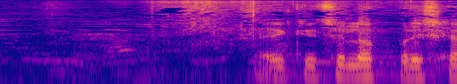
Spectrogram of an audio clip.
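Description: A man's voice speaking, starting a little past the middle, just after a short hiss.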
